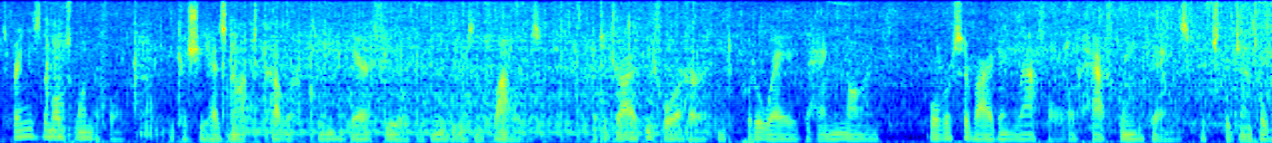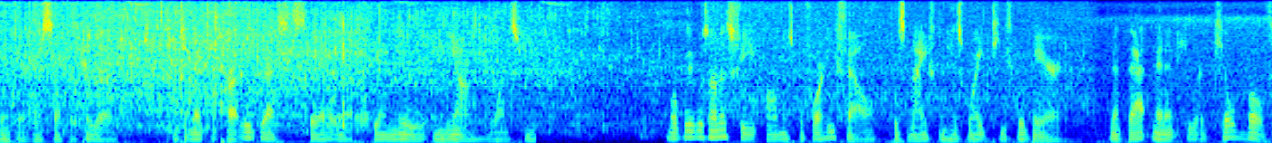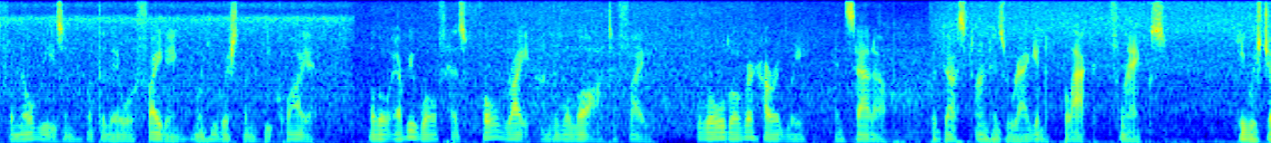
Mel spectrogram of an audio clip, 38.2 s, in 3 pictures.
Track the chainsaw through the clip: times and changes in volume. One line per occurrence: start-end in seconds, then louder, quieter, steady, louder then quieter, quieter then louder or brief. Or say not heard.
0.0-7.5 steady.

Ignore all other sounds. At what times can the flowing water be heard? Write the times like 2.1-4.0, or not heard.
0.0-38.1.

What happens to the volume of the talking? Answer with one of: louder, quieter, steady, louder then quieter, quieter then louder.
steady.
